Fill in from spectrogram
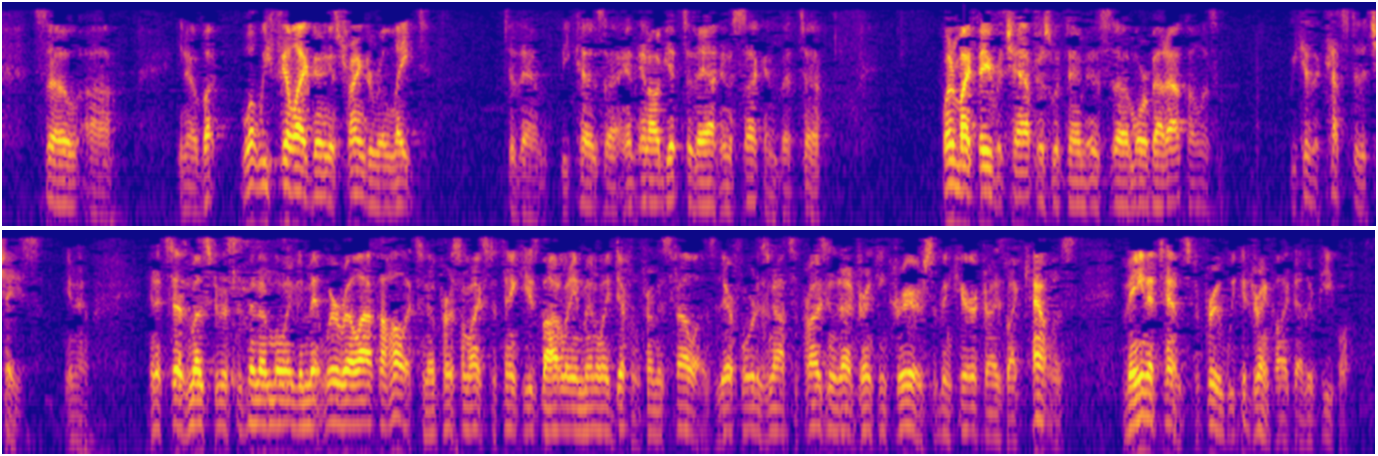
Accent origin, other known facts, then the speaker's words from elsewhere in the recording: Columbus, Ohio, United States; I'm an alcoholic from Columbus, Ohio, and there's a group of us out here. Columbus. Not that far from Akron.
